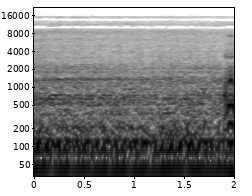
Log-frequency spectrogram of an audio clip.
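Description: Ford 289 V8 with a two-barrel carburetor idling steadily, its low rumble coming through a dual exhaust system.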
